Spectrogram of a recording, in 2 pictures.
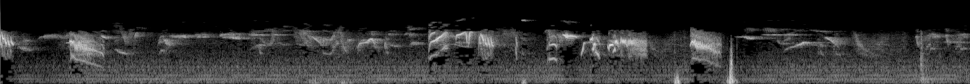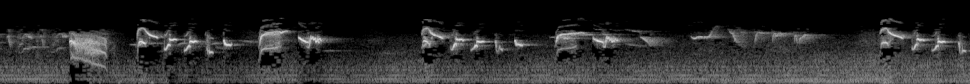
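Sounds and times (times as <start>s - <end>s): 
Oriental magpie-robin whistled song: 0.0s - 13.2s, 13.9s - 19.3s.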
